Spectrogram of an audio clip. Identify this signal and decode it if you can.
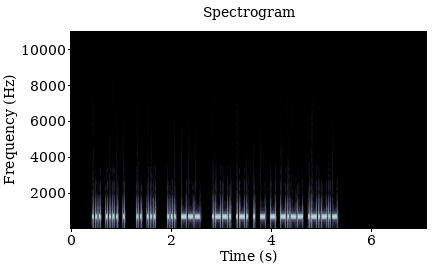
Morse code, heard as a keyed tone, about 34 wpm, 700 Hz. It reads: SHE IS SO PRETTY.
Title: Sentences from Top 1000 Words 35wpm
